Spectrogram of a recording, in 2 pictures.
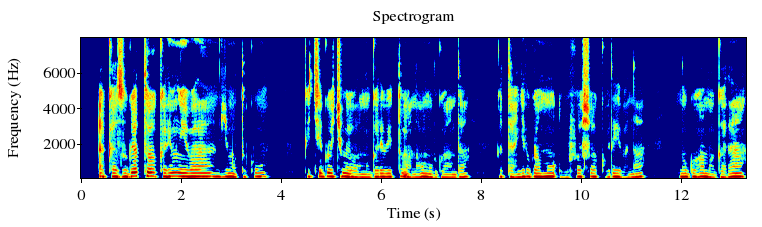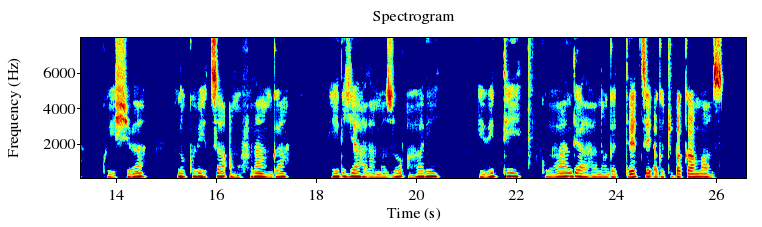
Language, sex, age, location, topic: Kinyarwanda, female, 25-35, Kigali, finance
